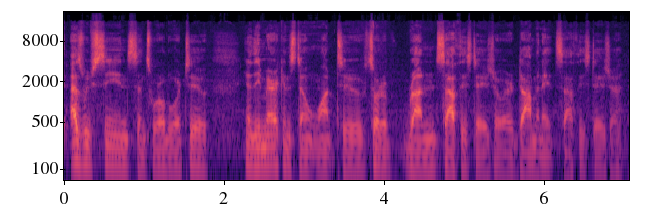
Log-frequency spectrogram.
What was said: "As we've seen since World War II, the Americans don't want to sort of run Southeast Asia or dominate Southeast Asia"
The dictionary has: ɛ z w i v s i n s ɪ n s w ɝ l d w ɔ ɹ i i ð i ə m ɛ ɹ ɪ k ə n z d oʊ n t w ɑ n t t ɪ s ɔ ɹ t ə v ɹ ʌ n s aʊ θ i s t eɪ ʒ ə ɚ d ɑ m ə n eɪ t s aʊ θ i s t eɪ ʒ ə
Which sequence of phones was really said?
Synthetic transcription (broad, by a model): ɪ z w i v s i n s ɪ n s w ɝ l d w ɔ ɹ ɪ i ð i ə m ɛ ɹ ɪ k ə n z d oʊ n t w ɑ n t t ɪ s ɔ ɹ t ə v ɹ ʌ n s aʊ θ i s t eɪ ʒ ə ɚ d ɑ m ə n eɪ t s aʊ θ i s t eɪ ʒ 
